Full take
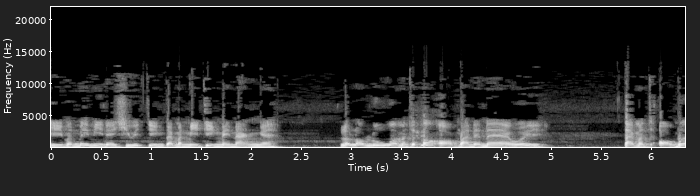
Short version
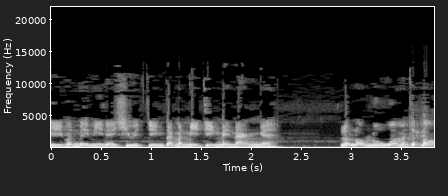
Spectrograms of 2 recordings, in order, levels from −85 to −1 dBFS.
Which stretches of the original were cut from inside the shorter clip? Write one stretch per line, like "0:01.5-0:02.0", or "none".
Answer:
none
